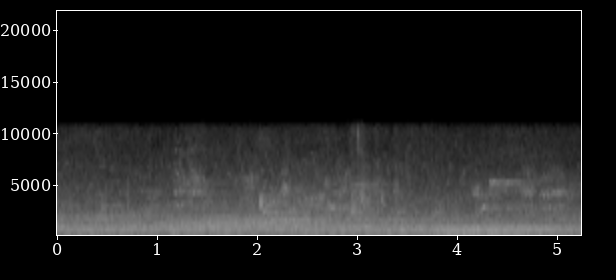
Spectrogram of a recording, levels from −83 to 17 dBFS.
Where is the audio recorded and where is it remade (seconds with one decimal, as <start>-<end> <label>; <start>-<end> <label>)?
0.0-5.2 recorded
